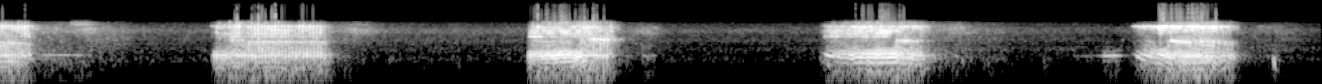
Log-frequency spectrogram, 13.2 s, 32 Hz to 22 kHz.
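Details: Snoring (koorkkam vali) from a sleeping person in Kochi, Kerala, India: loud, harsh snores about every three seconds, roughly 20 a minute, with quiet breathing between; ordinary snoring.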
